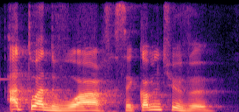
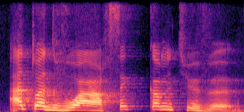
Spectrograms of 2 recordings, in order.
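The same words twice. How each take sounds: First: Said in the usual way. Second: Indifferent. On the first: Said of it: "C'est quand tu préfères laisser l'autre personne choisir". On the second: Shown as a demonstration. Tired on the sofa, letting the other pick, indifferent. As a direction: sound like you couldn't care less. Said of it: "C'est pour montrer que tu t'en fiches un peu".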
